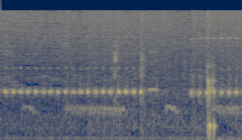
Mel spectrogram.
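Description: A Crested Barbet gives a long, even, mid-pitched trill like a ringing alarm clock, breaking briefly and resuming, with a soft lower whistle and a sharp knock behind.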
